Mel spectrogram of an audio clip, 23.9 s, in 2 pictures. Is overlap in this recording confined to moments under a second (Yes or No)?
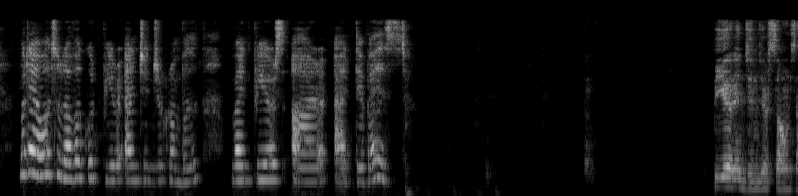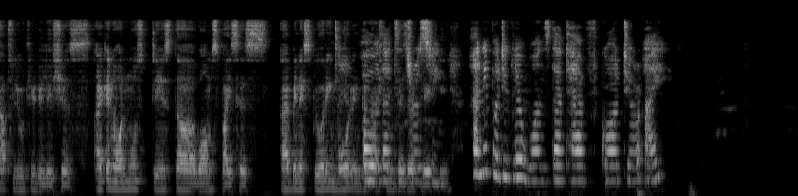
No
